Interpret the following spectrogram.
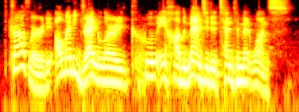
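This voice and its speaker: A man's voice: a little high, big pitch swings, brisk, a bit bright, pitched above the performer's own voice. A man voicing a haughty little dragon lord from a video game, imperious, insulting and grandiose, read aloud in an amateur way. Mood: commanding. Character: pompous, haughty little male dragon lord, easily bored.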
